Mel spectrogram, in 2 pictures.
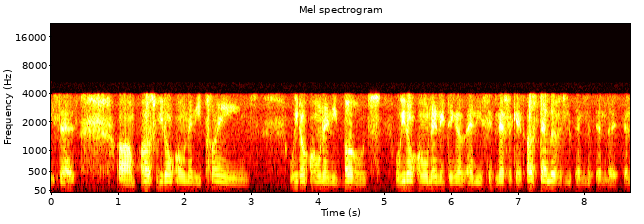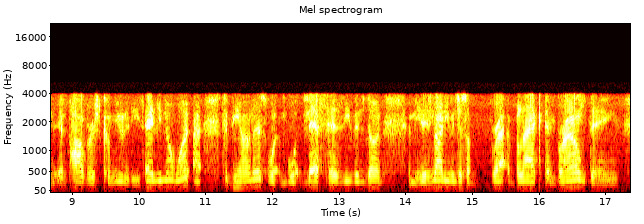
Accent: Brooklyn, New York, United States; accent: Brooklyn; I'm from Brooklyn, New York. I'm only 19 years old

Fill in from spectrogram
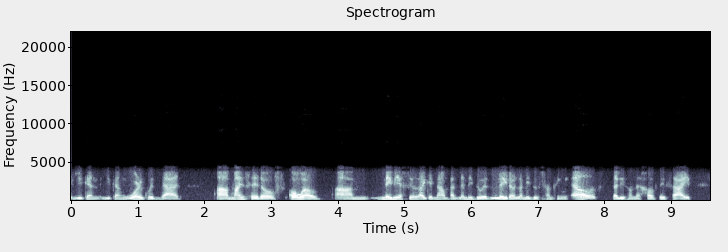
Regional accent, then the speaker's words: Spain; English is a second language; moved away as an adult; now in New York, United States; And when I moved to New York from Spain, where originally I'm from, if you haven't noticed, I have an accent.

